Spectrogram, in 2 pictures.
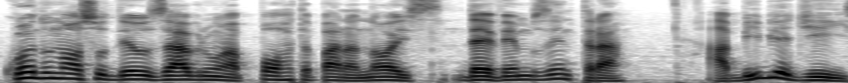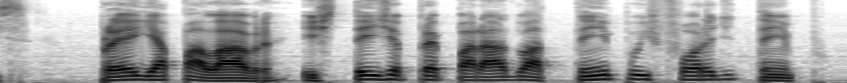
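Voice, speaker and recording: An actor playing a resolute, devout pastor in a radio drama, speaking in a solemn, formal way. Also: male voice, mid-range voice, lively intonation, moderate pace, no echo, close to an everyday voice. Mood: solemn resolve. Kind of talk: scripted radio drama dialogue.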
